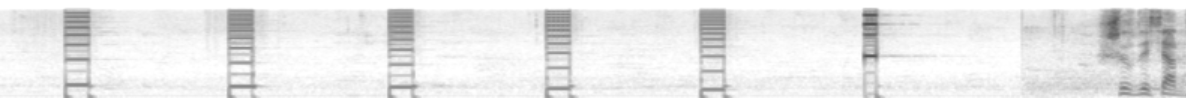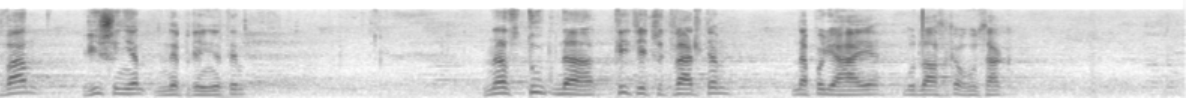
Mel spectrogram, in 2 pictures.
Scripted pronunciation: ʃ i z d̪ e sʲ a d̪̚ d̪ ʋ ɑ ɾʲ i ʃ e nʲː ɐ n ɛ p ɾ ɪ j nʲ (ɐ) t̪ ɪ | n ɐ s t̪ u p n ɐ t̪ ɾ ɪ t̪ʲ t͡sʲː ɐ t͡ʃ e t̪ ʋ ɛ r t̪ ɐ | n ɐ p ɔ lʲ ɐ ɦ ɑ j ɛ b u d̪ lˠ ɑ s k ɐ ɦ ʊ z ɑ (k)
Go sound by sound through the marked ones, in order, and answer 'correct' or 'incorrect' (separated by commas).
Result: correct, correct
